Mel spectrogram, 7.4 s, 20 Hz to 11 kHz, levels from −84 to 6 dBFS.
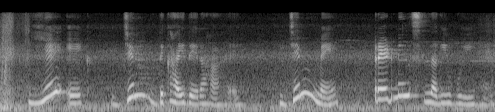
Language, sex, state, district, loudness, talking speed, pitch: Hindi, female, Madhya Pradesh, Dhar, -18 LUFS, 105 wpm, 220 Hz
